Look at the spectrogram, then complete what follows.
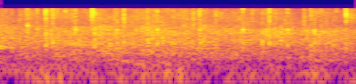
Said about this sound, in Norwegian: Gi dem en klapp, er mamma og pappa.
